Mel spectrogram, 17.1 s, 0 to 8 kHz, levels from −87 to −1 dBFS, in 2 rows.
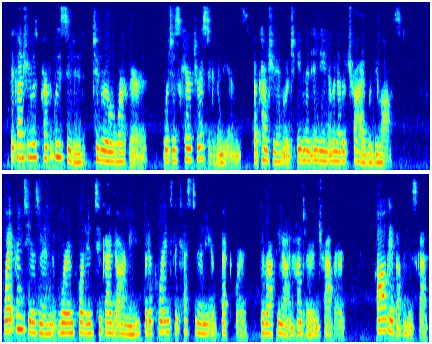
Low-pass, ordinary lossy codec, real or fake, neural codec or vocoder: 7.2 kHz; MP3, 48 kbps; real; none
